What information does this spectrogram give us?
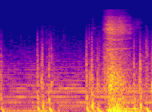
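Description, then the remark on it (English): Horse hooves thud against a hillside in a short run of dull, muffled impacts, with a steady tonal hum underneath and a brief louder, rushing swell midway through. “You hear the beating of wings through your closed eyes, Tira, and the thud of hooves on the hillside.”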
